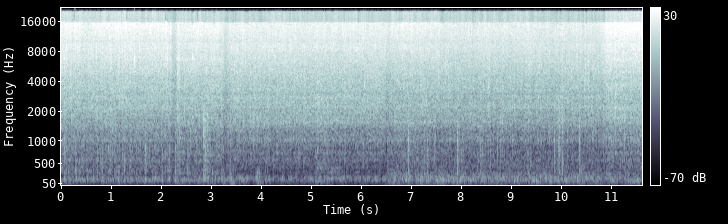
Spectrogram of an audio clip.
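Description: Crushed garlic sizzles in olive oil in a pan, a dense, steady frying hiss with faint crackles and occasional stirring clicks, close up and continuous throughout, with no talking.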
